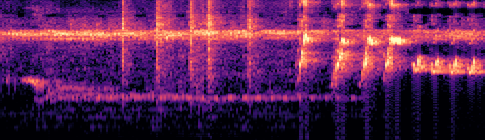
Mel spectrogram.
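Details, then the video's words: Medan-type white-rumped shama in full song: a low whistled note, sharp clicks, then fast high slurred notes and a brisk run of repeated chips, over a steady high-pitched whine. "burung murai medan gacor"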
